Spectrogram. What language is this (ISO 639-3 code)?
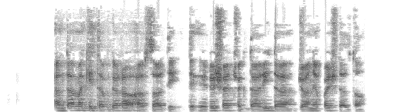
kur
